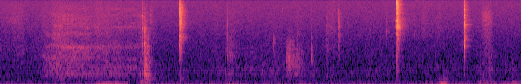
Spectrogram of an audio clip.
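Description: Handling sounds on a tabletop: a brief rustle about a second in, then a few sharp clicks and small knocks spread over the following seconds. The last clicks come as a folding utility knife is picked up.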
